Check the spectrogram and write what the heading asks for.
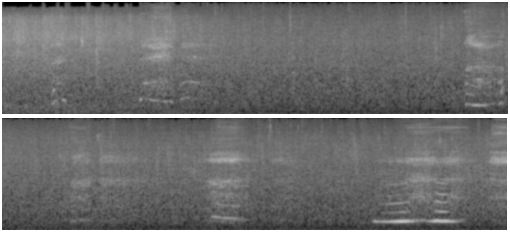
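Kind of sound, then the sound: nature, rain falling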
